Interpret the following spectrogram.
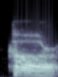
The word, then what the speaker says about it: car: O americano tende a falar car, ele tende a puxar o R. O britânico, o que ele vai fazer? Car. Ele para no A, entende? Car. Ele não pronuncia o R.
